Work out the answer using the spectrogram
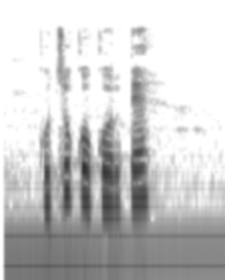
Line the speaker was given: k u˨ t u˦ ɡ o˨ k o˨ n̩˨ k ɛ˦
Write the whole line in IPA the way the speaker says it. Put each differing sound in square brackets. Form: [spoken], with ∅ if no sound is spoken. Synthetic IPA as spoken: k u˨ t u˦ [k] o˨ k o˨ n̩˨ [t] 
